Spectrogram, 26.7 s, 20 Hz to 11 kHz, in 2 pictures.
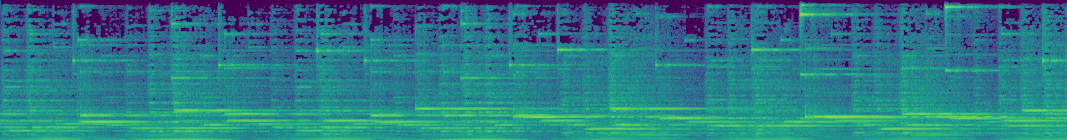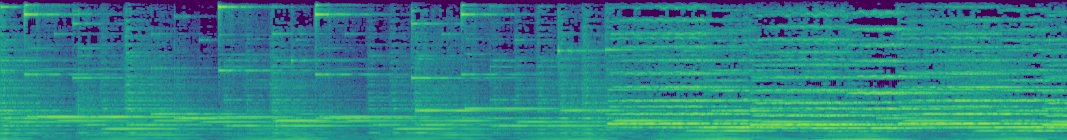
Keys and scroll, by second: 7.1 ctrl+z.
